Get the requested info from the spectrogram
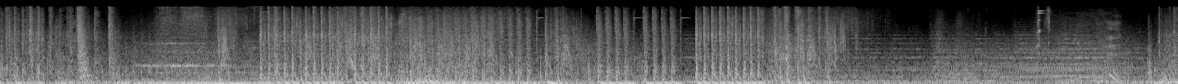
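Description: Dense, rapid gunfire of a film battle soundtrack, much of it automatic weapons, with dramatic score underneath. The shooting thins for a few seconds near the end while the music's held tones come forward, then picks up again.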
